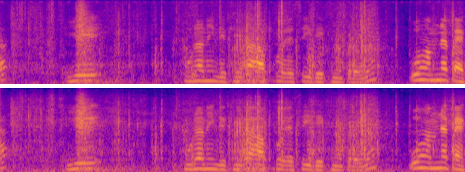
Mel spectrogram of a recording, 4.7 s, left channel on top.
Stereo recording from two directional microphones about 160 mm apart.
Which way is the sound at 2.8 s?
Centre (ahead or behind).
